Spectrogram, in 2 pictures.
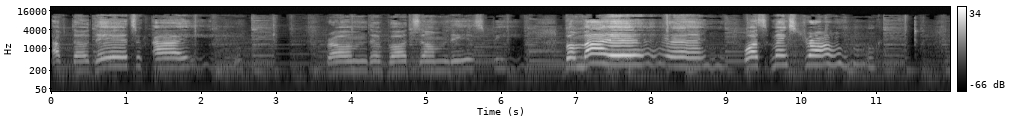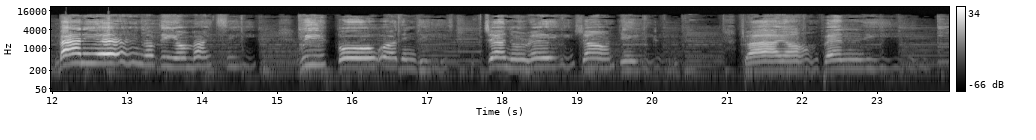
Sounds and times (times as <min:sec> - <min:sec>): Music: 0:00.0 - 0:23.9.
